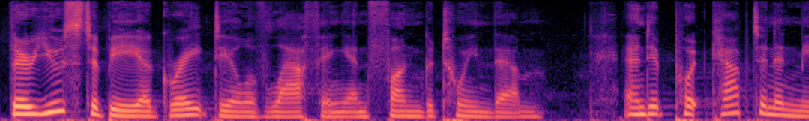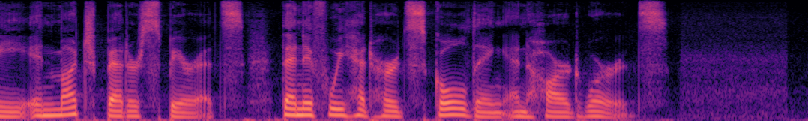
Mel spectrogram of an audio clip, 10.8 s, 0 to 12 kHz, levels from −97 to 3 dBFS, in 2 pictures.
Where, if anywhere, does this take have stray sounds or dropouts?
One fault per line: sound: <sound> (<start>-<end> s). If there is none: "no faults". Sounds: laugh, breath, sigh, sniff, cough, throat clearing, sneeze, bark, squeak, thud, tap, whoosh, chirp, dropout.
no faults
